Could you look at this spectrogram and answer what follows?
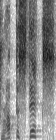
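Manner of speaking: acted-out very high-pitched cry. Recalling watching a hockey fight on TV, retelling a scream at the TV. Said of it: "And I'm screaming".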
